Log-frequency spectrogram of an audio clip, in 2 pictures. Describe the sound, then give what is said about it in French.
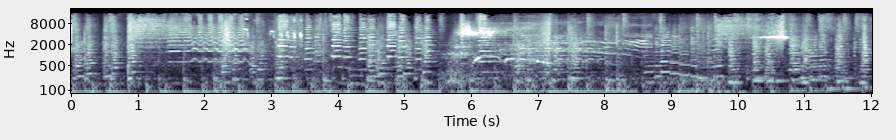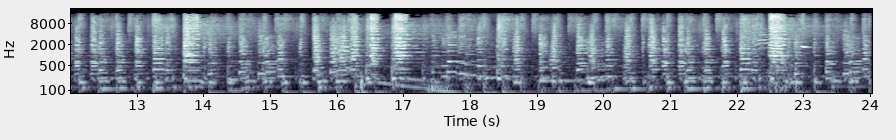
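An instrumental jingle, an unusual one, introduces a culture segment, with continuous melodic music and a steady beat running for about 24 seconds. “Ah oui, c'est un indicatif différent de celui que vous entendez d'habitude pour lancer la”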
